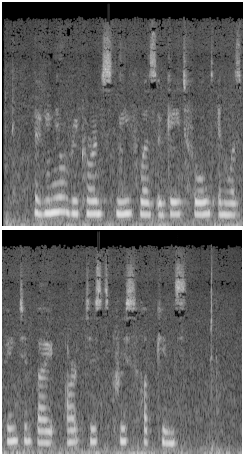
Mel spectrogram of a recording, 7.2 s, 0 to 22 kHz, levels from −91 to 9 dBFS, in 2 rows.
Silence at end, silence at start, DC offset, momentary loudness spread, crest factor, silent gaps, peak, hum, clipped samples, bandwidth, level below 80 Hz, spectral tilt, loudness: 0 s; 0.05 s; under 0.1%; 13 LU; 12 dB; none; 0 dBFS; none; under 0.1%; 16.5 kHz; -34 dBFS; -3.5 dB/octave; -12 LUFS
